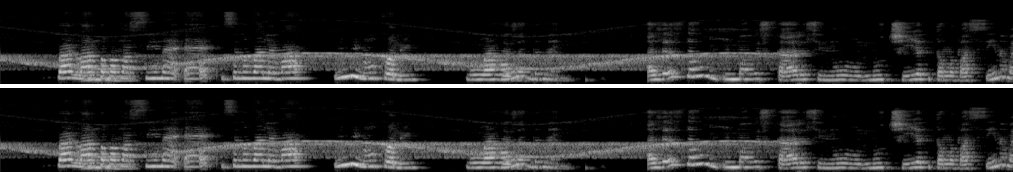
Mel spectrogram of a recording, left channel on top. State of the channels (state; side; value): identical; both; correlation 1.00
